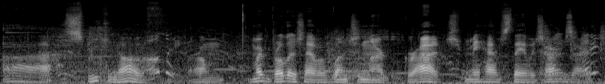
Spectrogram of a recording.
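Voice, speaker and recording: A man hosting a let's play with casual game commentary, dry and laconic with deadpan quips. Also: lowish voice, normal speed. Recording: game music playing behind.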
